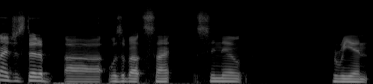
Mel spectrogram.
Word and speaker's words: Sinnoh: Sino. It's pronounced Sino. I always thought it was Sinnoh.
